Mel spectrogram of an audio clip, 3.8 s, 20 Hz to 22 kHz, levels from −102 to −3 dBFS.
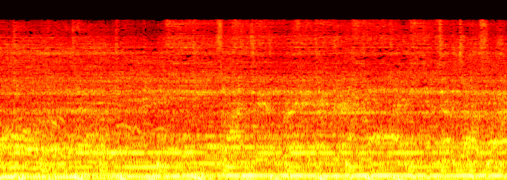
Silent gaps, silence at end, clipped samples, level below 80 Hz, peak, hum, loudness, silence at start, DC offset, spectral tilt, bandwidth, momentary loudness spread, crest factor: none; 0 s; under 0.1%; -24 dBFS; -4 dBFS; none; -18 LUFS; 0 s; under 0.1%; -7 dB/octave; 14 kHz; 2 LU; 12 dB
